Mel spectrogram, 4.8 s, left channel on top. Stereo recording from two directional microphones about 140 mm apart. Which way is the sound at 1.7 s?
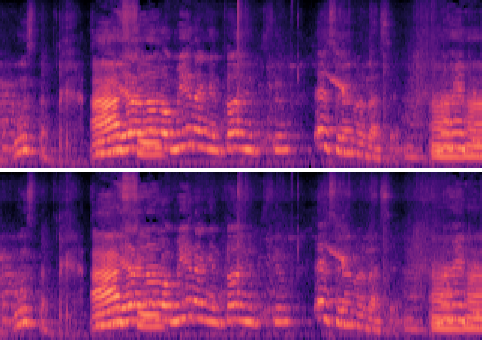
20° left (ahead or behind).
